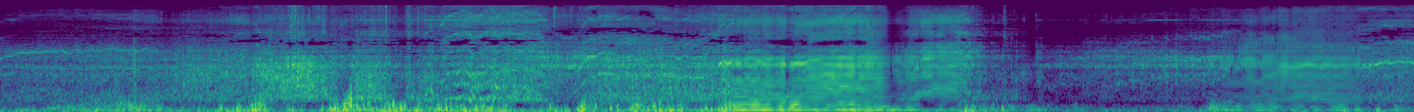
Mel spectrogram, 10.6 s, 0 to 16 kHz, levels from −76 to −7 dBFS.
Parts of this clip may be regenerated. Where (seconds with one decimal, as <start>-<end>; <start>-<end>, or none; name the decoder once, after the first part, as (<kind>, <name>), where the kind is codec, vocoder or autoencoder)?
5.5-7.2 (vocoder, BigVGAN v2); 9.2-10.2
